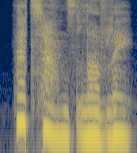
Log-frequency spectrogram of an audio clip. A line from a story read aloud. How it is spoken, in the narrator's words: Moiraine breathed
